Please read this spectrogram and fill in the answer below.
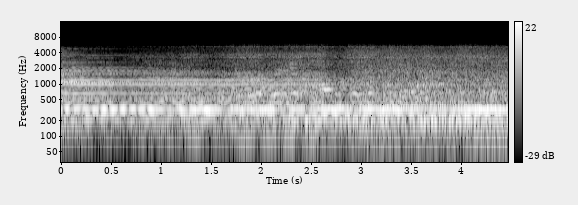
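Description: A steady low drone note holds on after the acoustic guitar strumming stops, with a murmur of voices in the room rising under it.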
